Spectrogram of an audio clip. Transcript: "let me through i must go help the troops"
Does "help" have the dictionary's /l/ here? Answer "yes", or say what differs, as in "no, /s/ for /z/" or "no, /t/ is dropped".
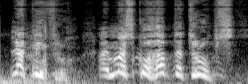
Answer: no, /l/ is dropped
